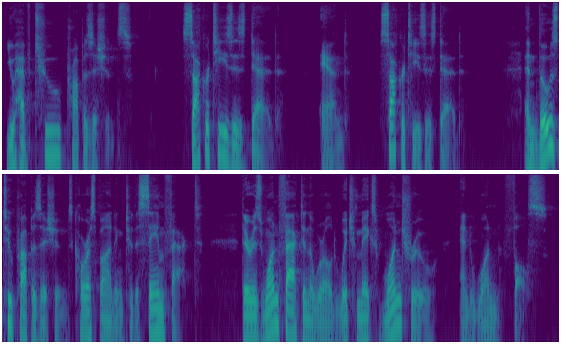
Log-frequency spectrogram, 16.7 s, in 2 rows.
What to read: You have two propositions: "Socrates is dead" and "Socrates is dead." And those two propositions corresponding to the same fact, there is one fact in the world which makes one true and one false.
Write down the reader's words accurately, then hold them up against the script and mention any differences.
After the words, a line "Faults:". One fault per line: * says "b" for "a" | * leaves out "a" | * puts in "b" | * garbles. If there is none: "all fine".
You have two propositions: "Socrates is dead" and "Socrates is dead." And those two propositions corresponding to the same fact, there is one fact in the world which makes one true and one false.
Faults:
all fine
